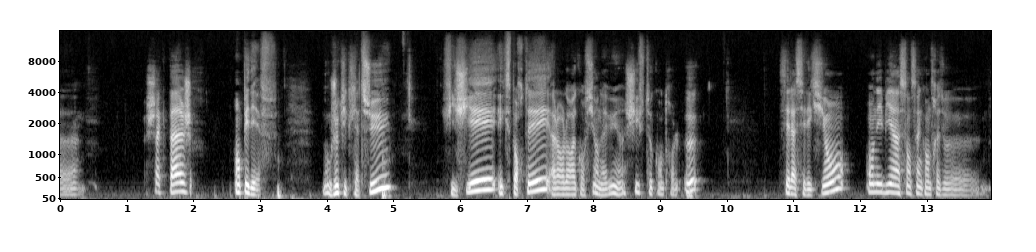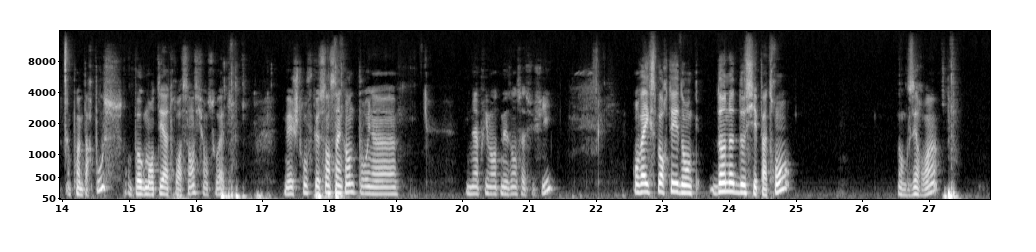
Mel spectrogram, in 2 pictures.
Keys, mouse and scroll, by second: 2.6 middle click, 4.0 click, 5.6 click, 6.5 click, 7.6 click, 10.5 click, 12.8 click, 14.4 click, 14.9 click, 15.8 ctrl+a, 16.4 KP_3, 16.5 KP_0, 16.9 ctrl+a, 17.8 KP_1, 17.9 KP_5, 18.1 KP_0, 19.2 click, 22.8 click, 24.2 click, 26.6 click, 27.2 KP_0, 27.3 KP_1.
